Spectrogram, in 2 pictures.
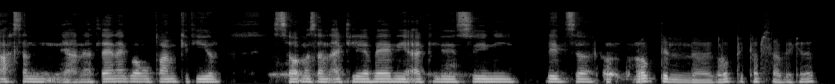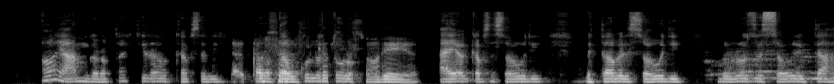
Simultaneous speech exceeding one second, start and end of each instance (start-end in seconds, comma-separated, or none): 10.7-12.0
